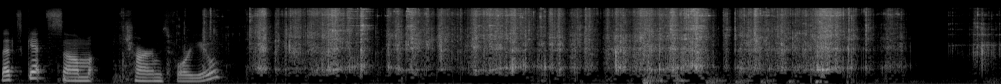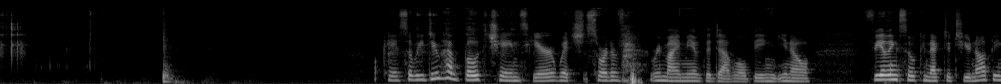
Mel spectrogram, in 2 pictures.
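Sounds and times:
metal charms jingling: 1.6 - 10.2
charms clinking into wooden bowl: 1.6 - 11.0.

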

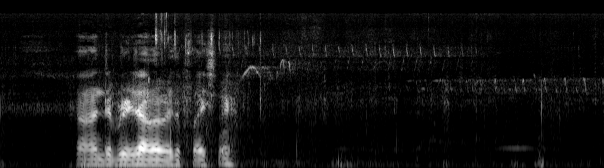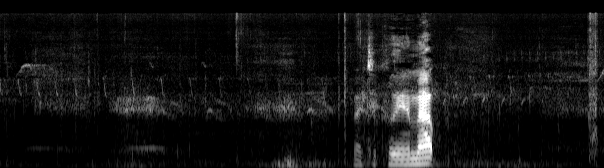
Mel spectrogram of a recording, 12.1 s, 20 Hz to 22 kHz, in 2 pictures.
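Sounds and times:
footsteps on concrete: 1.2 - 12.0.

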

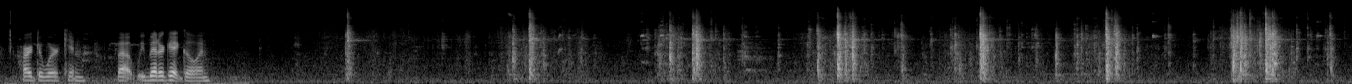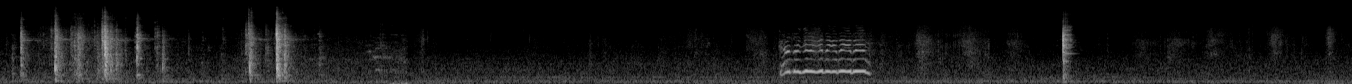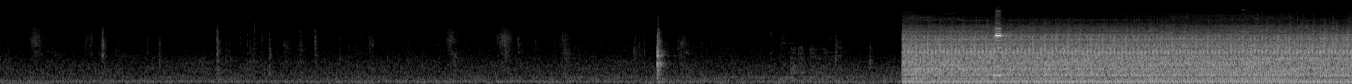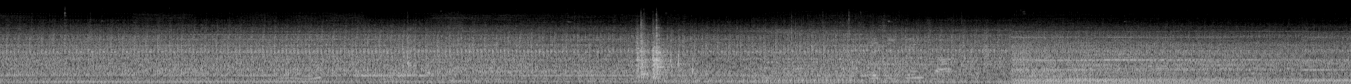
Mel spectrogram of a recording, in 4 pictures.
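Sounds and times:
tractor engine running: 3.4 - 17.1, 36.0 - 54.0.

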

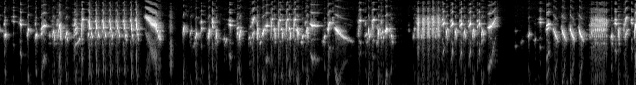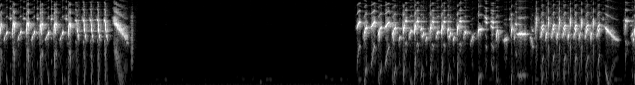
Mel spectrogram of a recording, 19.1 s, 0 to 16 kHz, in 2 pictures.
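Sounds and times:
goldfinch singing: 0.0 - 11.6, 14.9 - 19.0.

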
